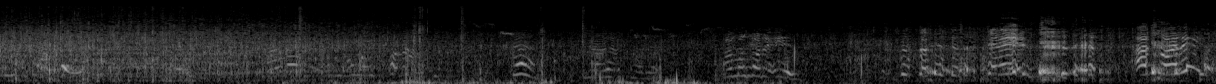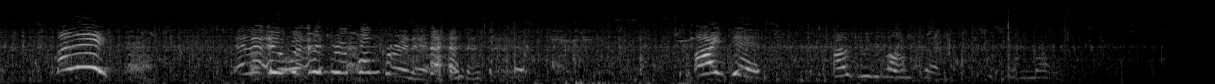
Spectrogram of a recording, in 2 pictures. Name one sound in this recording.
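Water trickles gently in a shallow stream.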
